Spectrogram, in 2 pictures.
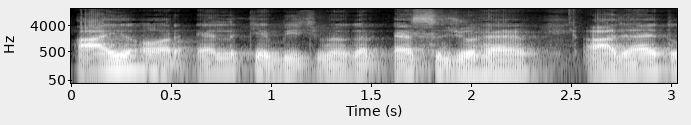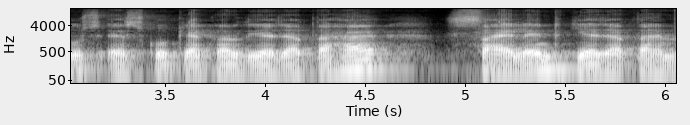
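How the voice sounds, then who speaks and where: A middle-aged man teaching a spoken English lesson, explaining slowly and repeating each point, asking and answering his own questions. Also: deep voice, darkish tone.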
